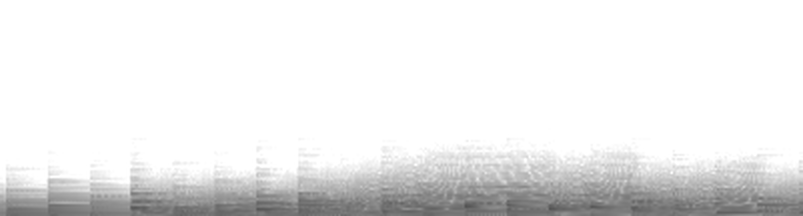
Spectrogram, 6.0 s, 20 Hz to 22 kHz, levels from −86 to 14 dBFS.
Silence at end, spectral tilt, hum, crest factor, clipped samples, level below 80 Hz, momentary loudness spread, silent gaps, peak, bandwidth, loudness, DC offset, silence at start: 0 s; -7.5 dB/octave; none; 14 dB; under 0.1%; -64 dBFS; 4 LU; none; -12 dBFS; 7 kHz; -26 LUFS; under 0.1%; 0 s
